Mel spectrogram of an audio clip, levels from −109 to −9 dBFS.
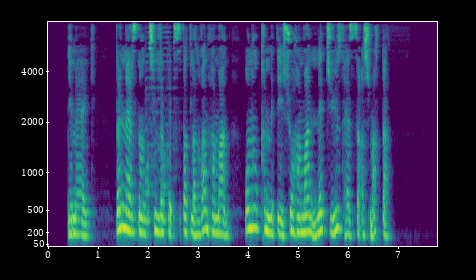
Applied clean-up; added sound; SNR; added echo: neural mask model DeepFilterNet 3.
